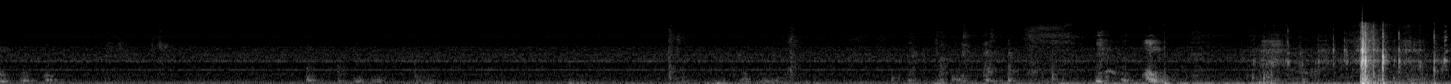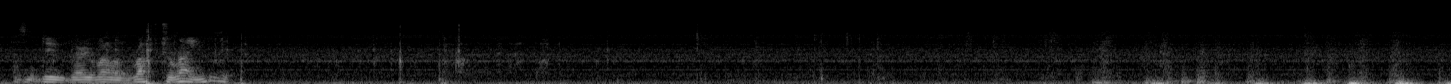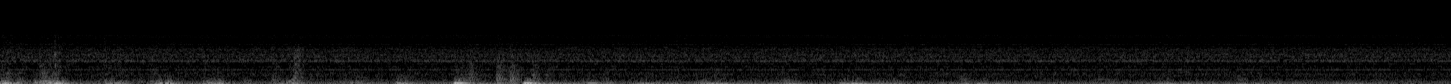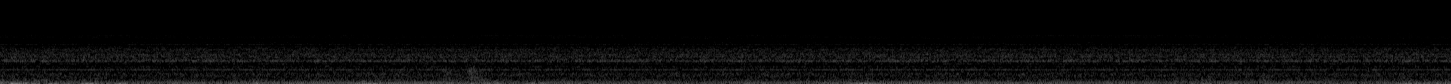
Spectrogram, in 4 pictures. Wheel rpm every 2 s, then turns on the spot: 0, 0, 0, 0, 0, 0, 0, 0, 0, 0, 0, 0, 0, 0, 0, 0, 0, 0, 0, 0, 0, 0, 0, 0, 0, 0, 0, 0, 0.
none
